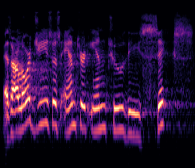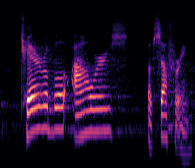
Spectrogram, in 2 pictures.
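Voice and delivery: ordinary talk, nothing marked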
